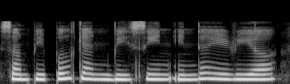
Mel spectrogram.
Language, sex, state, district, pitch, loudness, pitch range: English, female, Assam, Kamrup Metropolitan, 235 Hz, -12 LUFS, 230-250 Hz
